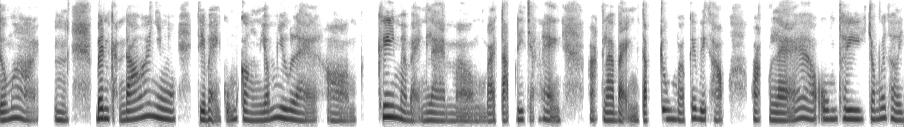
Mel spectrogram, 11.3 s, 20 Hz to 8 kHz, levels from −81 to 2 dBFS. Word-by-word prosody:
đúng 195 Hz, +5 st, +2 dB
rồi, 240 Hz, -3 st, -1 dB, 0.2 s
ừm. 195 Hz, -3 st, -1 dB, 0.4 s
Bên 225 Hz, 0 st, +8 dB
cạnh 185 Hz, -, -4 dB
đó 210 Hz, +3 st, +4 dB
á 275 Hz, +3 st, +1 dB
nha, 265 Hz, -4 st, +3 dB, 0.4 s
thì 200 Hz, -, +5 dB
bạn 215 Hz, 0 st, -1 dB
cũng -, -, -3 dB
cần 185 Hz, -2 st, 0 dB
giống 200 Hz, +5 st, +1 dB
như 240 Hz, -3 st, +4 dB
là, 180 Hz, -, -1 dB
ờm, 90 Hz, 0 st, -5 dB, 0.3 s
khi 265 Hz, -2 st, +8 dB
mà 225 Hz, -6 st, +2 dB
bạn 180 Hz, 0 st, -5 dB
làm, 175 Hz, -2 st, -2 dB
ờ, -, -, -4 dB, 0.2 s
bài -, -, 0 dB
tập -, -, +1 dB
đi 200 Hz, -, +1 dB
chẳng -, -, -6 dB
hạn, 200 Hz, -, 0 dB, 0.4 s
hoặc -, -, -3 dB
là 185 Hz, 0 st, +4 dB
bạn -, -, +1 dB
tập 180 Hz, -, +3 dB
trung 215 Hz, 0 st, +2 dB
vào 180 Hz, -1 st, -2 dB
cái 230 Hz, -, +1 dB
việc 205 Hz, -1 st, 0 dB
học, -, -, -2 dB, 0.3 s
hoặc -, -, -1 dB
là 185 Hz, -2 st, +2 dB
á 220 Hz, 0 st, 0 dB
ôn 210 Hz, 0 st, 0 dB
thi 215 Hz, -2 st, +3 dB
trong 210 Hz, 0 st, -1 dB
cái 240 Hz, -, +1 dB
thời 200 Hz, -6 st, -2 dB
205 Hz, 230 wpm, -22 LUFS, 185-225 Hz, 0.4 s, Bên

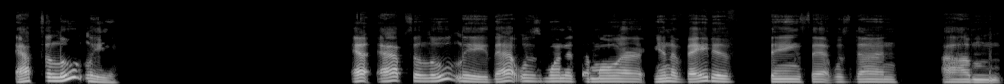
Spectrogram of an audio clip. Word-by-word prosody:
Absolutely. 150 Hz, -, +2 dB, 2.3 s
A -, -, +5 dB
absolutely, 150 Hz, -, +1 dB
that 130 Hz, +9 st, +1 dB
was 145 Hz, -2 st, -3 dB
one 140 Hz, +1 st, 0 dB
of 135 Hz, -2 st, -1 dB
the 135 Hz, -, -4 dB
more 130 Hz, -1 st, +1 dB
innovative 135 Hz, 0 st, +1 dB, 0.3 s
things 125 Hz, -3 st, 0 dB
that 120 Hz, -4 st, -2 dB
was 115 Hz, -1 st, -9 dB
done, 120 Hz, -1 st, -3 dB, 0.4 s
um, 110 Hz, -3 st, -2 dB
130 Hz, 90 wpm, -23 LUFS, 120-145 Hz, 2.3 s, A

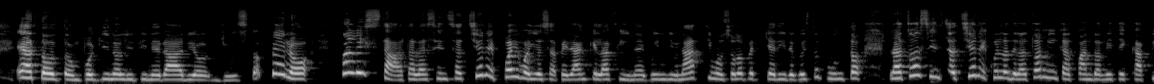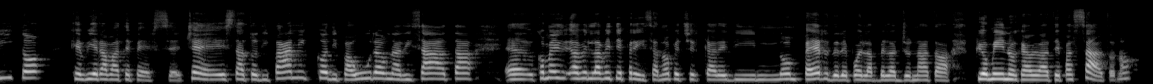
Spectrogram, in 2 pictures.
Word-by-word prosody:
e 315 Hz, -, +2 dB
ha 305 Hz, -, +8 dB
tolto 250 Hz, -5 st, +5 dB
un 215 Hz, -, -3 dB
pochino 235 Hz, +1 st, 0 dB
l'itinerario 220 Hz, -2 st, 0 dB
giusto. 195 Hz, +7 st, -10 dB
Però, 275 Hz, -, +3 dB, 0.3 s
qual 265 Hz, +1 st, +3 dB
è 265 Hz, -, -4 dB
stata 240 Hz, -4 st, -4 dB
la 230 Hz, -, 0 dB
sensazione 270 Hz, -, -4 dB
e, 335 Hz, -, -7 dB
poi, 345 Hz, +1 st, +2 dB
voglio 250 Hz, -5 st, +1 dB
sapere 230 Hz, -1 st, -4 dB
anche 240 Hz, +1 st, -4 dB
la 235 Hz, 0 st, +1 dB
fine, 220 Hz, -3 st, -8 dB
quindi, 230 Hz, +1 st, -6 dB
un 215 Hz, -, -5 dB
attimo 265 Hz, -1 st, -3 dB
solo 250 Hz, +2 st, -1 dB
per 250 Hz, -2 st, -6 dB
chiarire 235 Hz, -2 st, -2 dB
questo 240 Hz, +10 st, -5 dB
punto, 260 Hz, 0 st, -3 dB, 0.3 s
la 280 Hz, +1 st, +3 dB
tua 415 Hz, +8 st, +1 dB
sensazione 345 Hz, +1 st, -3 dB
e 310 Hz, -, -7 dB
quello 315 Hz, -2 st, -3 dB
della 240 Hz, -2 st, 0 dB
tua 335 Hz, -, -2 dB
amica, 280 Hz, -8 st, -5 dB
quando 240 Hz, -1 st, -5 dB
avete 235 Hz, +1 st, -6 dB
capito 300 Hz, +6 st, -1 dB, 0.2 s
che 245 Hz, -2 st, +1 dB
vi 245 Hz, -, 0 dB
eravate 230 Hz, -2 st, +1 dB
perse? 195 Hz, -2 st, -7 dB
Cioè, 235 Hz, -6 st, +1 dB
è 230 Hz, -, +3 dB
stato 230 Hz, -1 st, -1 dB
di 215 Hz, -1 st, -8 dB
panico, 290 Hz, +2 st, +1 dB
di 240 Hz, -3 st, -3 dB
paura, 265 Hz, +5 st, +2 dB
una 255 Hz, -3 st, +1 dB
risata, 255 Hz, +3 st, 0 dB, 0.3 s
uhm, 235 Hz, 0 st, +1 dB
come 290 Hz, +3 st, +1 dB
av 270 Hz, 0 st, +2 dB
l'avete 275 Hz, 0 st, +1 dB
presa, 230 Hz, -5 st, -1 dB
no, 240 Hz, +3 st, -1 dB
per 240 Hz, -1 st, 0 dB
cercare 220 Hz, -2 st, -1 dB
di 215 Hz, 0 st, -5 dB
non 245 Hz, +1 st, 0 dB
perdere 235 Hz, -4 st, +3 dB
poi 215 Hz, +1 st, 0 dB
la 200 Hz, -2 st, 0 dB
bella 205 Hz, 0 st, 0 dB
giornata, 200 Hz, 0 st, -2 dB, 0.2 s
più 255 Hz, -, +9 dB
o 245 Hz, -, +10 dB
meno, 245 Hz, -1 st, +7 dB
che 220 Hz, -, +1 dB
avevate 215 Hz, -1 st, +2 dB
passato, 230 Hz, -5 st, +1 dB
no? 270 Hz, -3 st, -10 dB
240 Hz, 190 wpm, -25 LUFS, 225-270 Hz, 0.3 s, o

